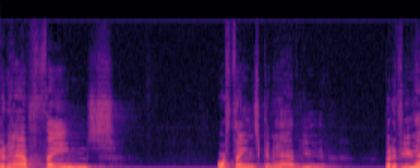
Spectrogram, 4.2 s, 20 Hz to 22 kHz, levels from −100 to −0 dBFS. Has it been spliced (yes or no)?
no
